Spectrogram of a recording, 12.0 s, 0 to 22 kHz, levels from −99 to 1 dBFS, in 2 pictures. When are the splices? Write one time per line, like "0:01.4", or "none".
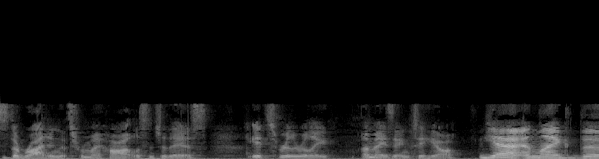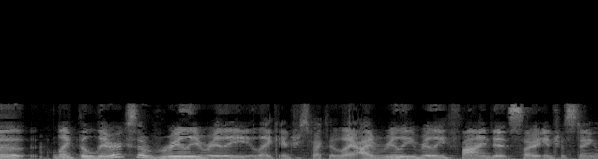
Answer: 0:02.5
